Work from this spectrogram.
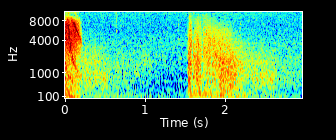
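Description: Missiles launched at a UFO in the Xenonauts strategy game: two sharp booming blasts, one at the start and another midway, each trailing off into a rumbling decay.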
